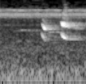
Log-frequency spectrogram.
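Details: Magnificent bird-of-paradise (Cicinnurus magnificus) in the jungle of the Arfak Mountains, West Papua, during courtship and a male's mating display, gives two short, sharp, down-slurred notes about a quarter second apart, over a steady high insect drone.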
